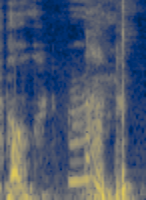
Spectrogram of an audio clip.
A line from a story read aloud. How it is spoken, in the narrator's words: he gasped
